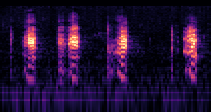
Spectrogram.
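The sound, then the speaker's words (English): Four harsh, nasal grunting calls from a heron-sized wading bird with a long down-curved bill and glossy, iridescent plumage, spaced about half a second apart, fairly loud, with no talking. “And according to the Audubon Society, they sound a little something like this.”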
